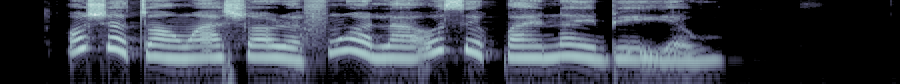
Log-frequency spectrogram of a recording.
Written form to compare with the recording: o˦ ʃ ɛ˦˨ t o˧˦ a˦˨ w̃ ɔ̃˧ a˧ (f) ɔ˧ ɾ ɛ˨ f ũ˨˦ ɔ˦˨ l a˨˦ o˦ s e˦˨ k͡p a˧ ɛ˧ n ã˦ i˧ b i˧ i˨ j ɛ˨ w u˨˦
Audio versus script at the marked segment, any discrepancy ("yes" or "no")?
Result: yes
